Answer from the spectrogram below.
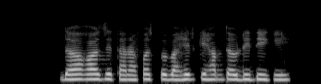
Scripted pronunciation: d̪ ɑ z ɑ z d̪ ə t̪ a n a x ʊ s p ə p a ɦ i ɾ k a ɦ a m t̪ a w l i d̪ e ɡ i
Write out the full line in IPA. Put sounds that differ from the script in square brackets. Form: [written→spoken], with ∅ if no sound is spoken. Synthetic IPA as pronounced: d̪ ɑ [z→ɣ] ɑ z d̪ ə t̪ a n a [x→f] ʊ s p ə [p→b] a ɦ i ɾ k [a→e] ɦ a m t̪ a w l i d̪ e ɡ i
